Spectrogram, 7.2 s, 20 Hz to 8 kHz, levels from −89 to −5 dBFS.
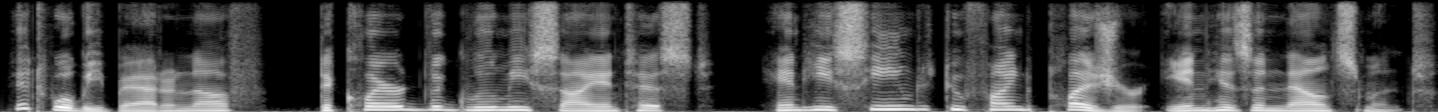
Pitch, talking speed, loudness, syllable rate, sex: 170 Hz, 150 wpm, -17 LUFS, 4.5 syllables/s, male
